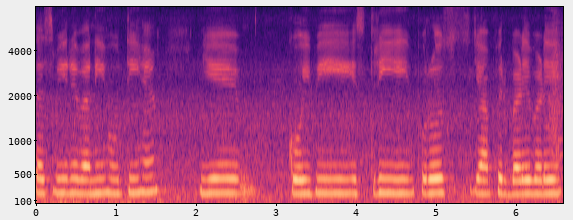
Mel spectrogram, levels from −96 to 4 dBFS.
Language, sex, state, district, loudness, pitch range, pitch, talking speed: Hindi, female, Jharkhand, Jamtara, -14 LUFS, 210-215 Hz, 215 Hz, 120 wpm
